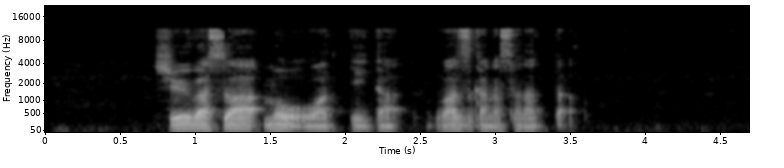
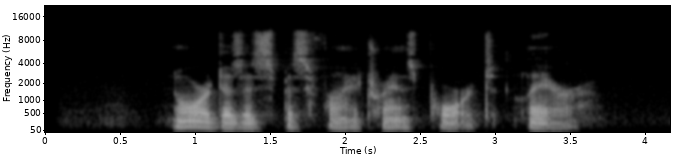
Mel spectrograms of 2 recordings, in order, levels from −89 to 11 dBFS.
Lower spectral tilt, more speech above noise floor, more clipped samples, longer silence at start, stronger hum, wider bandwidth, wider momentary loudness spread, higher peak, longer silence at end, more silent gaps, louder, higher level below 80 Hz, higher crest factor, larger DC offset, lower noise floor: about the same, -5 dB/octave vs -4.5 dB/octave; first, 48 dB vs 39 dB; neither; about the same, 0.75 s vs 0.85 s; neither; about the same, 12 kHz vs 11 kHz; first, 14 LU vs 10 LU; about the same, -12 dBFS vs -12 dBFS; first, 1.2 s vs 0.55 s; neither; first, -29 LUFS vs -32 LUFS; first, -50 dBFS vs -78 dBFS; about the same, 18 dB vs 20 dB; neither; first, -77 dBFS vs -70 dBFS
